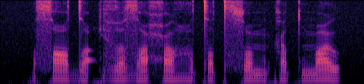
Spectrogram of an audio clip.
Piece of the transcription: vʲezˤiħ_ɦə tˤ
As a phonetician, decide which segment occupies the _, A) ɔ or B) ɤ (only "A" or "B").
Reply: A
